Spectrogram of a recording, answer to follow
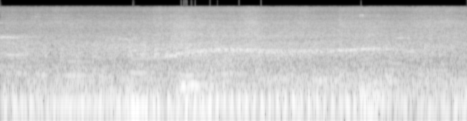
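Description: Motor scooter engine running close by, a steady low hum, amid the chatter of a crowd.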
